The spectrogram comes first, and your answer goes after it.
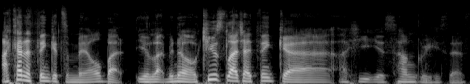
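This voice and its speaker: A man co-hosting a casual chat show, animated and teasing, with bursts of laughter. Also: mid-range voice, a little fast, no echo, clean studio sound. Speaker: podcast co-host.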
